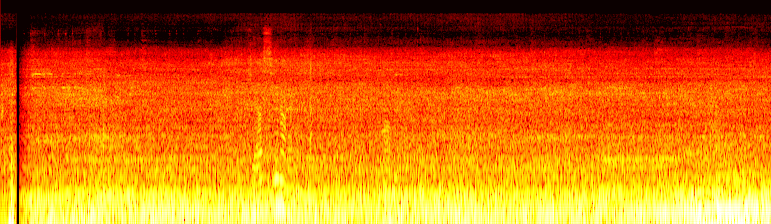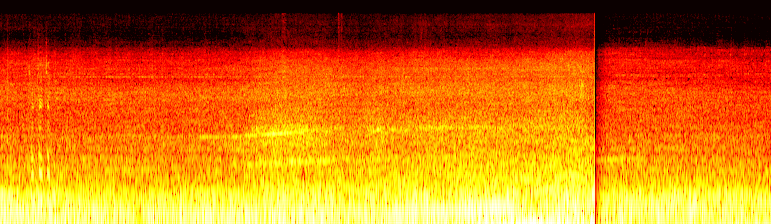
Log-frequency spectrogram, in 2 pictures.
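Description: Steady engine and tyre rumble heard inside a moving car's cabin, swelling slightly twice. The sound breaks off briefly just after the start and again near the end, where the footage is cut.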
